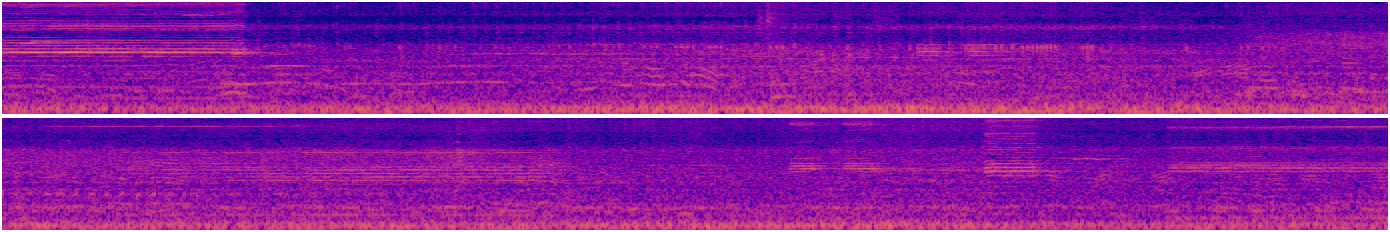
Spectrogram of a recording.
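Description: Busy street traffic: motorcycle and scooter engines running in a steady low rumble, with people talking and a few short horn beeps.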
